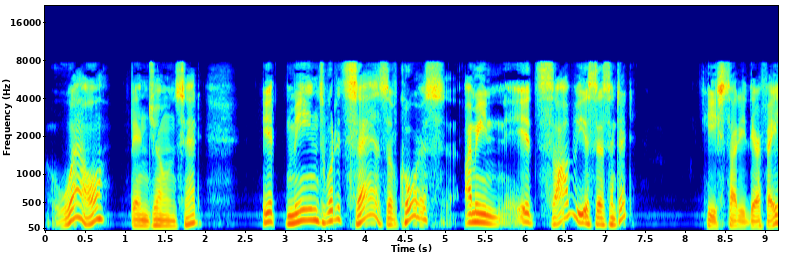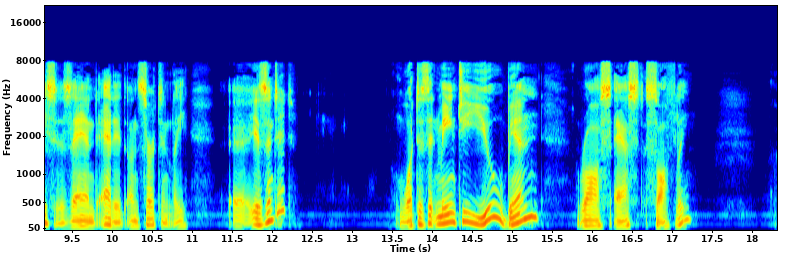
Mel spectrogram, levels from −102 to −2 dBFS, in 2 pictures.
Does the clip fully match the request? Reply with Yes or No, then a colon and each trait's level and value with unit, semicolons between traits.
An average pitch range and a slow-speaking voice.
No: wide, 9.0 semitones; slow, 120 wpm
